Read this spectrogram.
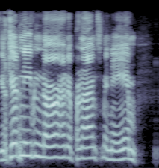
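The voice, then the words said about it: Put-on Irish accent. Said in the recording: “that's not her accent, actually. It's a different part of Ireland. ... Uncanny.”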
